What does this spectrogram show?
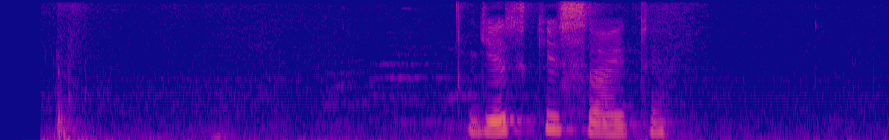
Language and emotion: Russian, neutral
